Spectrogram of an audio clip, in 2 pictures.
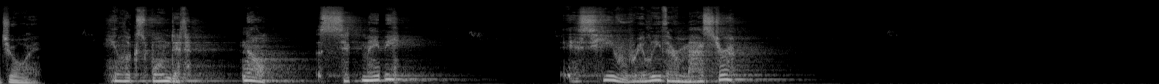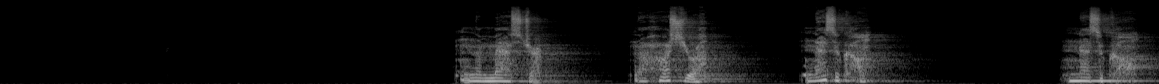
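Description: A young man speaks quietly, as if thinking aloud.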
